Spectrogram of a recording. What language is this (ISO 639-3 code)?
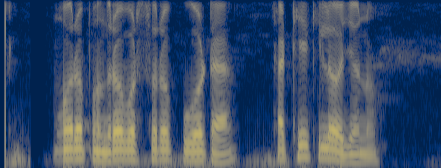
ori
